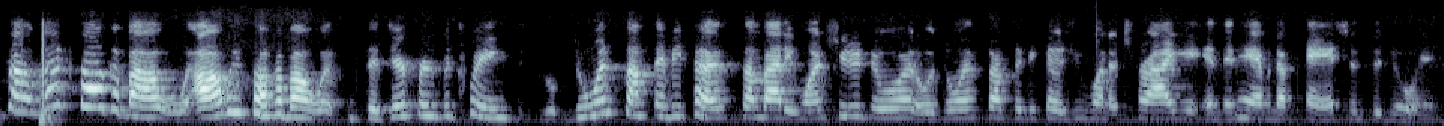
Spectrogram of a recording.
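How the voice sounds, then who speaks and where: A woman's voice: on the high side, lively intonation, quick pace. A woman hosting a casual interview show in a chatty, informal way. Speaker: podcast host. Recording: dull lo-fi audio.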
